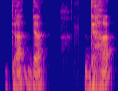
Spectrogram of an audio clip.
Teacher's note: So here we have the aspirated D, aspirated da, da, da, and then the vowel re, dire.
